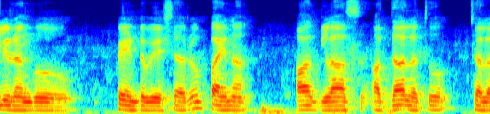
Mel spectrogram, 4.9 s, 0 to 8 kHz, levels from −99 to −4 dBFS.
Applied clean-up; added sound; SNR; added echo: none; none; none; none.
